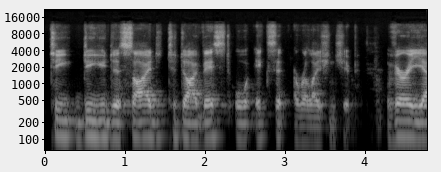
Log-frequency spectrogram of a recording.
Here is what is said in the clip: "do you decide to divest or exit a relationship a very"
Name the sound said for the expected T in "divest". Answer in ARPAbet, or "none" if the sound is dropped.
T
